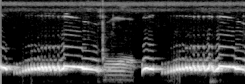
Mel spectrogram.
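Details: Lure recording of a burung puter, the Barbary dove: two long, tremulous coos in a low register, beating rapidly like a purr, separated by a short softer murmur and a near-silent gap.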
